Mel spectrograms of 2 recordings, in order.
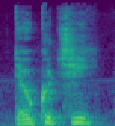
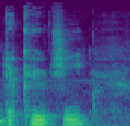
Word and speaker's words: Dokuchi: I love that card dokuchi I guess is probably the more correct way to say it I call it dakuchi which is a garbage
